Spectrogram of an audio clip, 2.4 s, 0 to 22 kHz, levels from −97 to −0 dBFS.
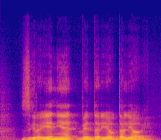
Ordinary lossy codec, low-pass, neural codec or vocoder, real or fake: none; 19.8 kHz; autoencoder, 48 kHz, 128 numbers a frame, DAC-VAE, trained on Japanese speech; fake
